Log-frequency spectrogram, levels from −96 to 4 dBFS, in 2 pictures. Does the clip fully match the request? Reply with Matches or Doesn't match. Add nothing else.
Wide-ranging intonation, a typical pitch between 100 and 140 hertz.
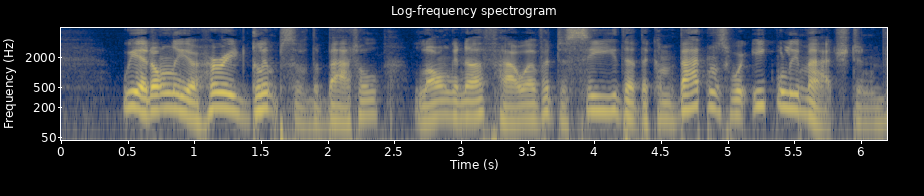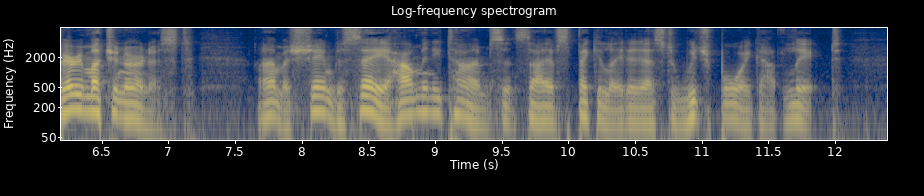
Matches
